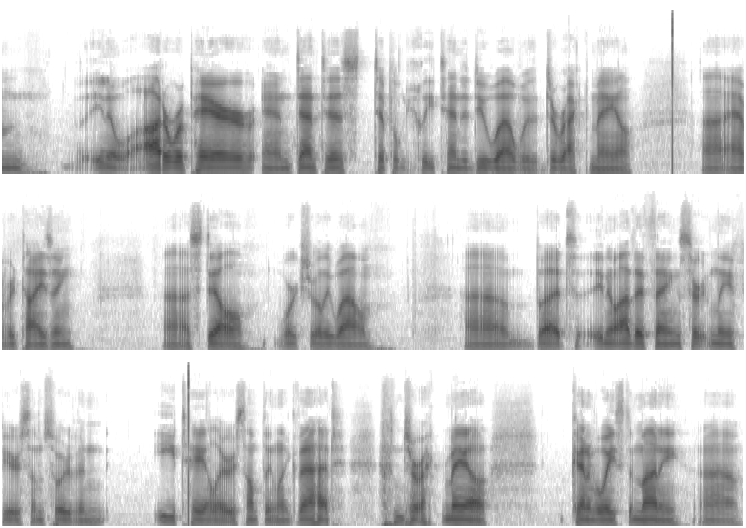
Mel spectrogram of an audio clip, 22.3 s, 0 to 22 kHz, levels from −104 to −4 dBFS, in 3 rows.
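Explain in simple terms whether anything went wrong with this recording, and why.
A file header played as audio causes sharp clicks at 6.71 s, between "well with direct mail" and "uh advertising", and again at 16.71 s. The speech was joined from 10-second pieces, and each piece's header data was played as sound, producing a loud snap.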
